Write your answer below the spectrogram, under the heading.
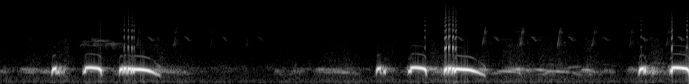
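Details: Spotted dove, 'liu tan' coo style, recorded live: repeated three-note cooing phrases roughly every three seconds, a short note, a flat coo and a long descending coo, with faint low coos in between.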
